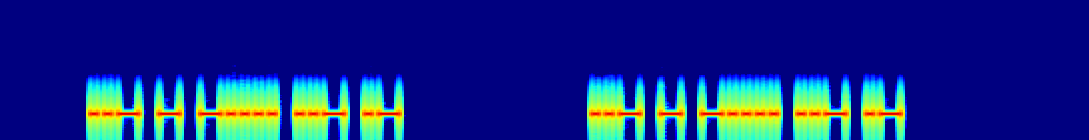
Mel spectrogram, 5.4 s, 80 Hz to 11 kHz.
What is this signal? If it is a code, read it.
Morse code, heard as a keyed tone, about 34 wpm, 700 Hz. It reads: UT6UA UT6UA
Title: Call Signs Repeated 3x - 35wpm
